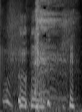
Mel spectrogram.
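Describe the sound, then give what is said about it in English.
Buzzy, wavering fart-like noises, apparently made by a voice, come in several short bursts, with a louder blurt in the middle and a final short squeak. “That does sound like a forehead fart.”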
